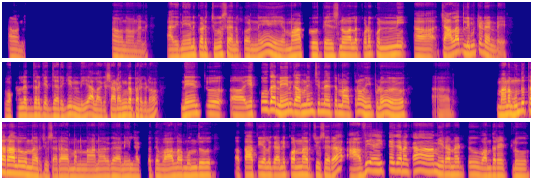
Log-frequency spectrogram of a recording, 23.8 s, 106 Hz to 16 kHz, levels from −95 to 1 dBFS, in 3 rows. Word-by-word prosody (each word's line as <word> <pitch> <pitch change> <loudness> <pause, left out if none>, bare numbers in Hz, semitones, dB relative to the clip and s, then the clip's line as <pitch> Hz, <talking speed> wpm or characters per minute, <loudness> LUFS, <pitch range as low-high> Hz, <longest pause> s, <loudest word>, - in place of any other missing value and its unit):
అవును. 115 -4 -7 1.3
అవునవునం‌డి. 105 -4 -6 0.3
అది 120 0 -1
నేను 140 +2 0
కూడా 150 -1 +2
చూసాను 140 -5 -1
కొన్ని, 125 +4 -3 0.4
మాకు 145 +1 +1 0.2
తెలిసిన 135 +2 -1
వాళ్ళకి 140 -1 0
కూడా 150 +1 -2
కొన్ని 145 +3 0 0.3
ఆహ్, 120 -1 0
చాలా 135 +8 +6
లిమిటెడ్ 165 0 -1
అండి. 100 -6 -8 0.5
ఒకళ్ళిద్దరికి 140 +1 -3
జరిగింది 125 0 -2
అలాగే 115 -3 -3
సడెన్‌గా 130 +3 +2
పెరగడం. 115 -3 -2 0.4
నేను 165 +3 +3
చు 165 -1 -4 0.3
ఆహ్, 140 -1 +1
ఎక్కువగా 235 +9 +3
నేను 190 +4 +4
గమనించింది 190 +2 +1
అయితే 175 0 -5
మాత్రం 170 +6 -2
ఇప్పుడు 150 +1 -2 0.8
ఆహ్, 70 -1 -10 0.8
మన 145 +2 +7
ముందు 190 +6 +3
తరాలు 175 -3 +8
ఉన్నారు 135 -4 0
చూసారా? 120 +2 -3
మన 120 -1 -4
నాన్నాలు 120 +1 -3
గాని 120 0 -3
లేకపోతే 125 +2 -9
వాళ్ళ 125 +3 +2 0.2
ముందు 140 +1 -1 0.5
ఆహ్, 130 - -8
తాతయ్యలు 145 0 +1
గాని 140 +1 0
కొన్నారు 145 -1 +2
చూసారా? 135 0 +1 0.3
అవి 135 - 0
అయితే 210 +2 -2
గనక 200 -2 +2 0.4
మీరన్నట్టు 150 -1 -1 0.2
100 135 +1 -2
రెట్లు 130 -1 -5
140 Hz, 135 wpm, -22 LUFS, 125-155 Hz, 1.3 s, తరాలు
